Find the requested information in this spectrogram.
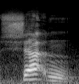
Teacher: یہ یہاں دیکھیں حمزہ ساکن ہے تو اس میں جھٹکا ہوگا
